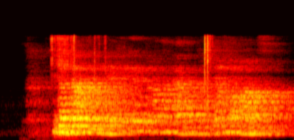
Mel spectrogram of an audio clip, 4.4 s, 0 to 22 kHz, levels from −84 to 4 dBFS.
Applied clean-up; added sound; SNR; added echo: none; Camera; 12 dB; reverberation time 2.2 s.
